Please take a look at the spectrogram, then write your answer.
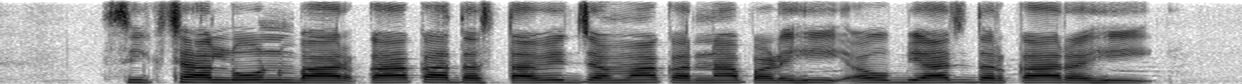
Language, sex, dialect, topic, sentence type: Chhattisgarhi, female, Eastern, banking, question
